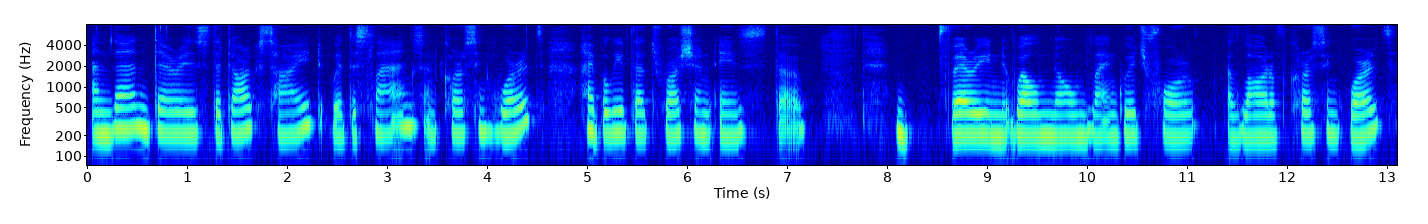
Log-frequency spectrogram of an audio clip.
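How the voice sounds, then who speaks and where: Romanian-accented woman student presenting, unhurried and halting, searches for words. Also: medium pitch, little pitch movement, dark tone. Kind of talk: class presentation.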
